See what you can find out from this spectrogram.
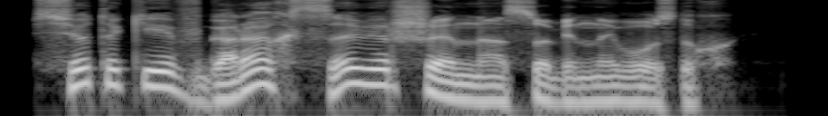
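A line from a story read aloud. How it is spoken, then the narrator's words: Delighted mutter. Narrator (Russian): с восторгом пробормотал я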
